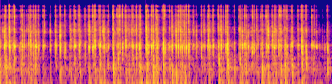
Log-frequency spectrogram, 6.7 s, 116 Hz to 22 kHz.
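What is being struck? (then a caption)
Plastic mechanical keyboard. Fast fingertip typing on the plastic keycaps of a black plastic Asus Claymore Core mechanical keyboard. It produces a dense, steady stream of short, sharp clacks with a bright, clicky tone centered around 1.2 kHz. A low hum runs underneath throughout.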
